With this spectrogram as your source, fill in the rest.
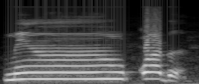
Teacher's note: نون ساکن کے بعد حروف اخفا میں سے قاف آ گیا, یہاں پر اخفا مع الغنہ ہوگا. من قبل, با ساکن پہ قلقلہ ہوگا.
